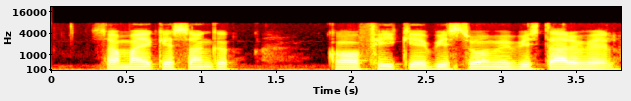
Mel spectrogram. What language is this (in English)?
Maithili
